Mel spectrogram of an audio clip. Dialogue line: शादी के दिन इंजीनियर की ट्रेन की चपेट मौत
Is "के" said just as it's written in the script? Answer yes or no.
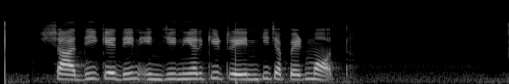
yes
